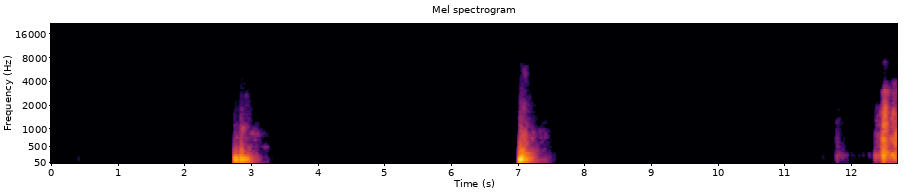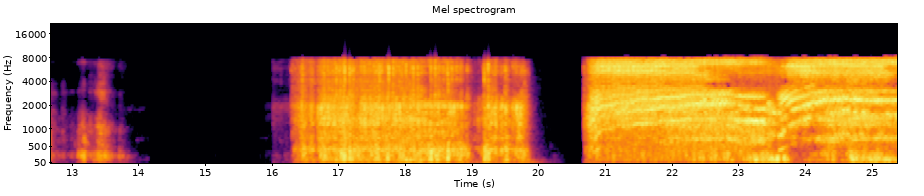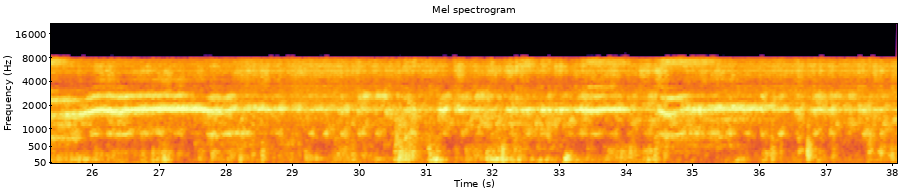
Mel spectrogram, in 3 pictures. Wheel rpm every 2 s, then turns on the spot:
0, 0, 0, 0, 0, 0, 0, 0, 10, 10, 90, 150, 190, 230, 230, 230, 230, 230, 230.
16-20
